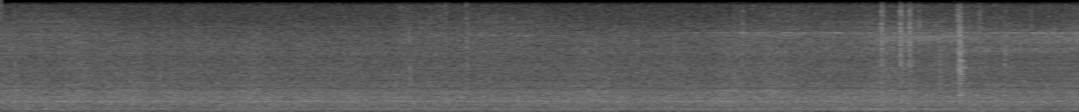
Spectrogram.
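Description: Amtrak Crescent passenger train rolling along the track, heard from inside the coach: a steady rumble of wheels on rail with a constant low hum. A few light clicks come about nine seconds in.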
